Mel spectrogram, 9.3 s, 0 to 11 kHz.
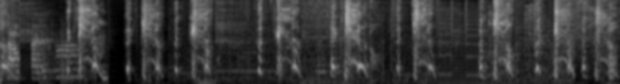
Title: Sneezed for 51 seconds #hololiveenglish #hololive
